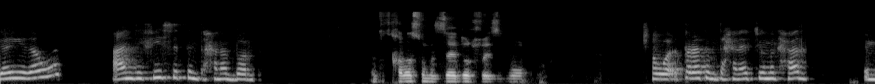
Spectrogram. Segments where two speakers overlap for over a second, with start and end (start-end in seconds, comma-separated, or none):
none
